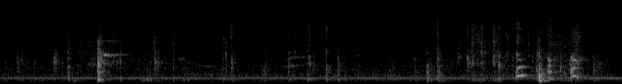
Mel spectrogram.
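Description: Young bullmastiff puppies playing on a tile floor: light clicks and scuffles, a sharp knock about a second in, and a few short puppy cries about five seconds in, over a steady low hum.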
